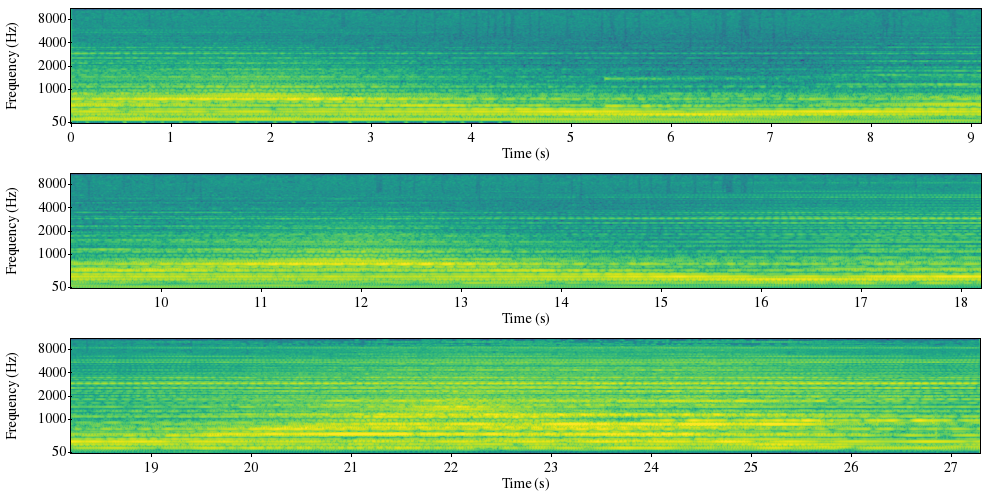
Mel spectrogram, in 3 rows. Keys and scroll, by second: 6.1 ctrl+z, 6.2 a.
